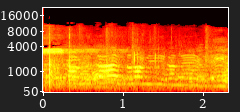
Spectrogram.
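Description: Spectators chattering and calling out at a football match, with a short, high whistle blast right at the start and a sharp knock of the ball being kicked just after it.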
